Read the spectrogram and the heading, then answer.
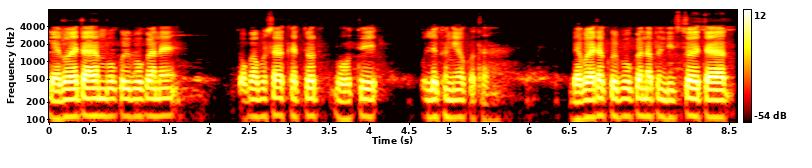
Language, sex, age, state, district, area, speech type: Assamese, male, 45-60, Assam, Dibrugarh, urban, spontaneous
